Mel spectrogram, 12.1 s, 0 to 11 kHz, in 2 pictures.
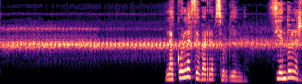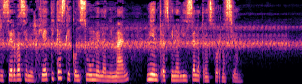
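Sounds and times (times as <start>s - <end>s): frogs calling in chorus: 0.0s - 12.0s.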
